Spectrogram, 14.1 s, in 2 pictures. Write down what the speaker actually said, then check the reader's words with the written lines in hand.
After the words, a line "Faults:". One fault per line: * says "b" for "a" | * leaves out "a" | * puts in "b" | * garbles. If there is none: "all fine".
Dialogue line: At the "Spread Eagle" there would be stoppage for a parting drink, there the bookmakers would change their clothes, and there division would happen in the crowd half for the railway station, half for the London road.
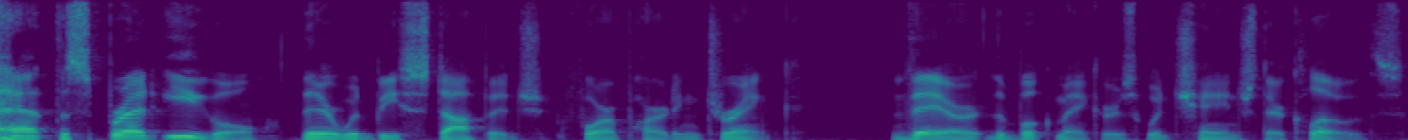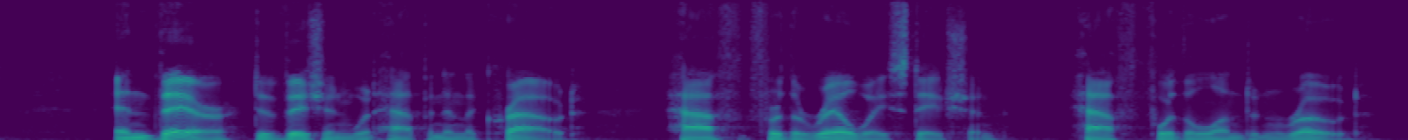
At the "Spread Eagle" there would be stoppage for a parting drink, there the bookmakers would change their clothes, and there division would happen in the crowd half for the railway station, half for the London road.
Faults:
all fine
